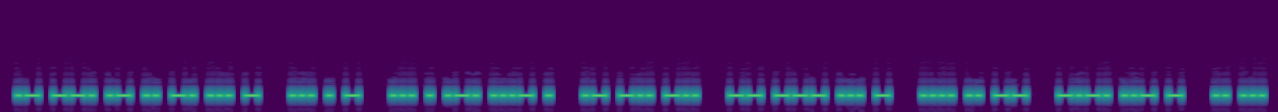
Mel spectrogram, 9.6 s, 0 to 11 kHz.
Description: Morse code, heard as a keyed tone, about 34 wpm, 500 Hz. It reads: AGAINST SET SERVE ADD MOST HIM CUT IS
